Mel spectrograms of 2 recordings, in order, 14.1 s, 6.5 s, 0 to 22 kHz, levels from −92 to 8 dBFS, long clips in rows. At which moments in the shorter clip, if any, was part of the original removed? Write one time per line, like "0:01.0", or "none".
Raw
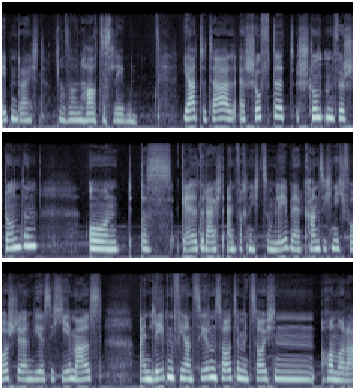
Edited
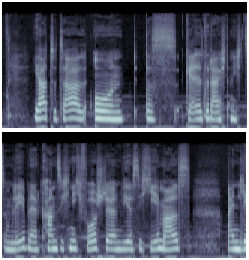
0:01.1
0:03.0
